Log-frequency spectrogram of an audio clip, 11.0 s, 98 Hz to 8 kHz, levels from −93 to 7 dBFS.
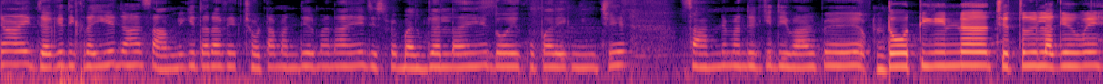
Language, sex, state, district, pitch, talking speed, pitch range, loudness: Hindi, female, Bihar, Lakhisarai, 250 Hz, 190 wpm, 245-260 Hz, -25 LUFS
